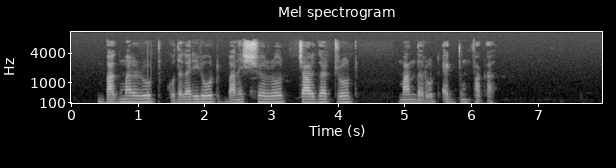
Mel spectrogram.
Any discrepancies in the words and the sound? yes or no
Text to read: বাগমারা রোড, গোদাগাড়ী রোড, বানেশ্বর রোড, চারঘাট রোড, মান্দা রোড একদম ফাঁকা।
no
